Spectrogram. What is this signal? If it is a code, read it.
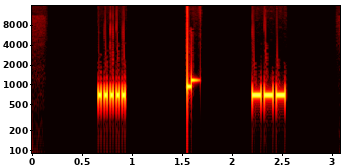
Morse code, heard as a keyed tone, about 40 wpm, 700 Hz. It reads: 5 O
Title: Single Letter-Number - Rapid-Fire 40wpm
